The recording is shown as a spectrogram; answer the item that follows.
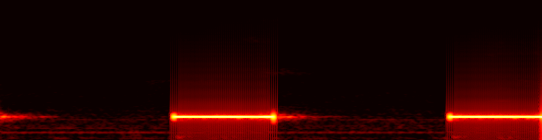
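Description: A phone call rings unanswered, heard as the caller's ringback tone. A steady, pure mid-pitched tone sounds for about a second, stops for a longer silence, then starts again, with a fading tail of an earlier tone at the start.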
